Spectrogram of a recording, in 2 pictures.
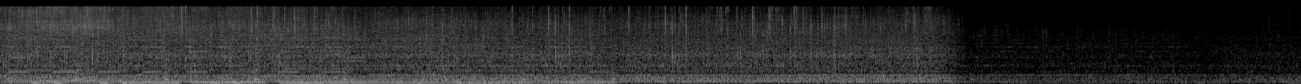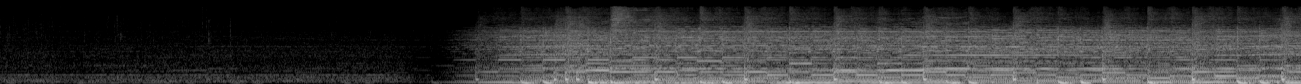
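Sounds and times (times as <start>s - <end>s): steak sizzling in a frying pan: 0.0s - 15.4s.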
